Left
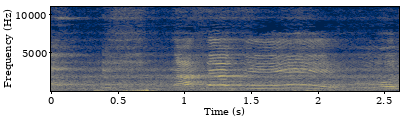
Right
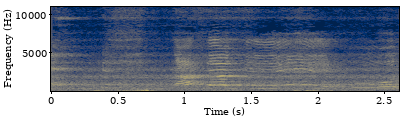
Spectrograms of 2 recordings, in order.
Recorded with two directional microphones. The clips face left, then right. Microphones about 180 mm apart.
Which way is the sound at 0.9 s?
65° left (ahead or behind).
